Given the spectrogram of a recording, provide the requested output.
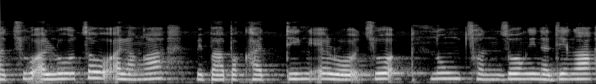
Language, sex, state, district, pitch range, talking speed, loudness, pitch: Mizo, female, Mizoram, Aizawl, 230-260 Hz, 190 wpm, -14 LUFS, 250 Hz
